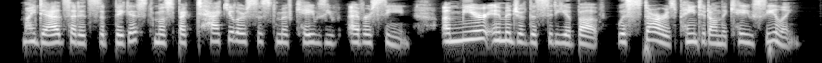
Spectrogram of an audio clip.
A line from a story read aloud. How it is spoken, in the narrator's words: Connie said excitedly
